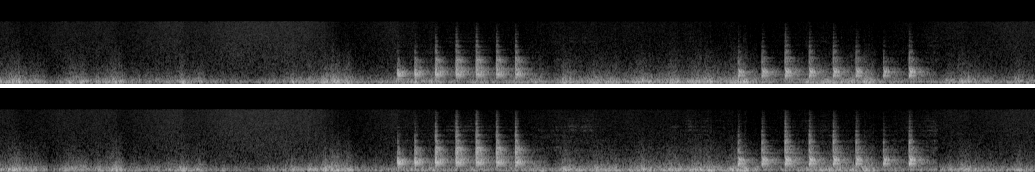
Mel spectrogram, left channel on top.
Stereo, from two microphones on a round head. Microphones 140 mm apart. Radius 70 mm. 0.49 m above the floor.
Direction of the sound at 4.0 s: 40° right (ahead or behind).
